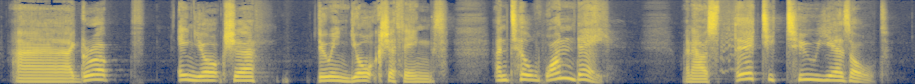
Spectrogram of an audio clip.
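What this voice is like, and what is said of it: Yorkshire English accent. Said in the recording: “I've got a bit of a Yorkshire accent.”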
